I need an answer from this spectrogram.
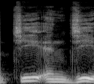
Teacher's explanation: most French speakers I hear already do very subtle palatalization of those plosives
